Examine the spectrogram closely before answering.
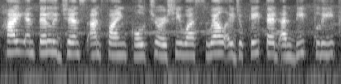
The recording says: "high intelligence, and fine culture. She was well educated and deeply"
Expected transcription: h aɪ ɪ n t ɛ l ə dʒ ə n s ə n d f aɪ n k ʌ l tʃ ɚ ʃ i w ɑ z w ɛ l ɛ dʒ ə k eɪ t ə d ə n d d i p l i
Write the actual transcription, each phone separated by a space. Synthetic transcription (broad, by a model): h aɪ ɪ n t ɛ l ə dʒ ə n s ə n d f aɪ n k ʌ l tʃ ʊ ʃ i w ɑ s w ɛ l ɛ dʒ ə k eɪ t ə d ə n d d i p l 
